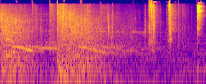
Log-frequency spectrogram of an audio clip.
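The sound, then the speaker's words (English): Rifle gunfire in a western drama: a dense, loud burst of shots is followed by a few sharp, separate reports that cut through a rumbling background. “In the bunkhouse, Ring was proven deadly with a rifle.”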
